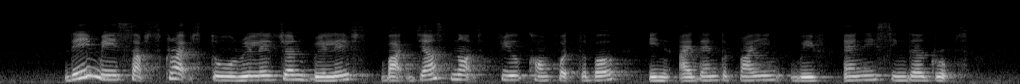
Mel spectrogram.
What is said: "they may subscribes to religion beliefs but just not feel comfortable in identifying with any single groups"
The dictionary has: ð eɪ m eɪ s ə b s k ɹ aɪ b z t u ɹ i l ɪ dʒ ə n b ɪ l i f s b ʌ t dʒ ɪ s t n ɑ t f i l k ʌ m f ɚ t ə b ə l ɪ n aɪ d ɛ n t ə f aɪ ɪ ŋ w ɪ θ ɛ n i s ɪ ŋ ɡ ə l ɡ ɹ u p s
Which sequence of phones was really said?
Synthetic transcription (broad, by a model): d eɪ m eɪ s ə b s k ɹ aɪ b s t u ɹ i l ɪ dʒ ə n b ɪ l i f s b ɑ t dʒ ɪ s n ɑ t f i l k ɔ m f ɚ t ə b ə l ɪ n aɪ d ɛ n t ə f aɪ ɪ ŋ w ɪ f ɛ n i s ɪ ŋ ɡ ə l ɡ ɹ u p s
